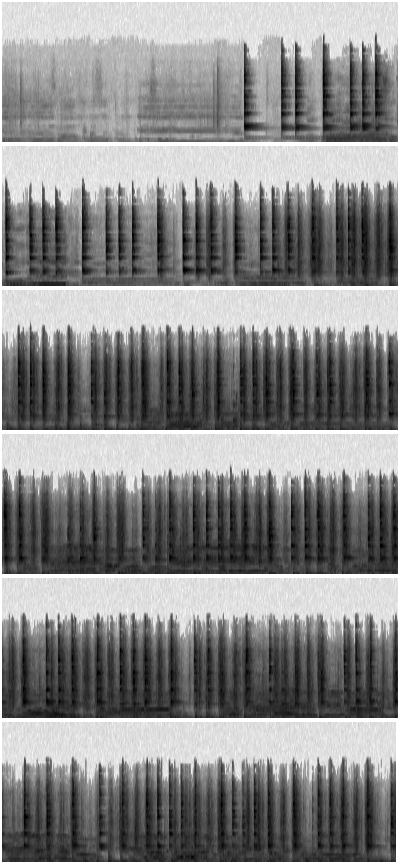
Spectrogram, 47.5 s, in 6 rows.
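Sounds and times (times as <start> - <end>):
tambor de mina drumming: 5.6 - 47.4.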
